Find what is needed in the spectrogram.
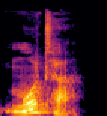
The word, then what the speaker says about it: Mutter: Die Mutter – мама. Слышите? Никакого R, хотя на конце слова четко стоит R. M-U-T-T-E-R. А читается как мота.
